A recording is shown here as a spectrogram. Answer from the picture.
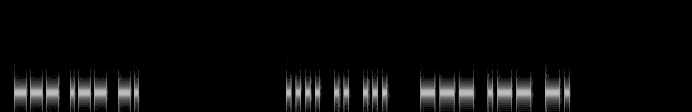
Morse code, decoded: OWN HIS OWN

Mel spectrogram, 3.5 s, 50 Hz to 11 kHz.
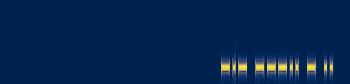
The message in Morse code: K8TI

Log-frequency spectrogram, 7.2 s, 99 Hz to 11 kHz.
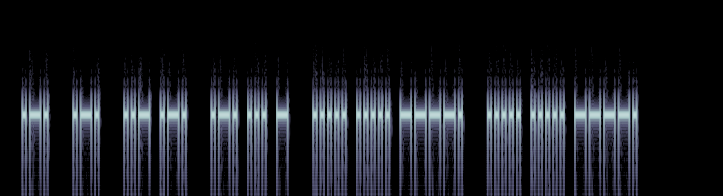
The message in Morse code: R R UR RST 559 559

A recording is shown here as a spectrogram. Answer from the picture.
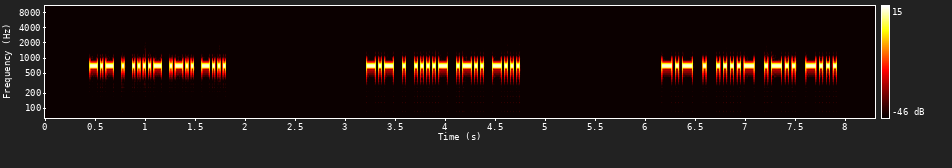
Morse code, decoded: KE4LB KE4LB KE4LB

